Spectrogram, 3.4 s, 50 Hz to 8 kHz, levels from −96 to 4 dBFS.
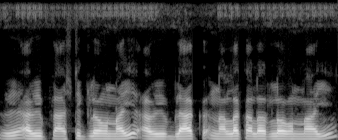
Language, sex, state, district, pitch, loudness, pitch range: Telugu, male, Telangana, Hyderabad, 145 Hz, -16 LUFS, 140-150 Hz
